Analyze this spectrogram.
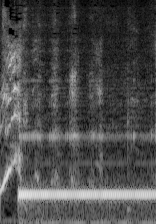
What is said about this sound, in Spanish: Parece que se desconectó la llamada.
